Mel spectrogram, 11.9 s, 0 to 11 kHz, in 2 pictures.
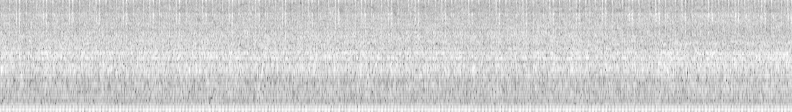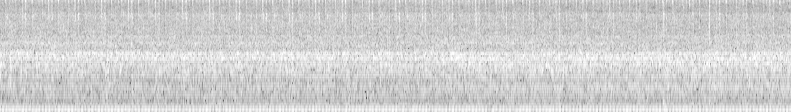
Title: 2012 CTS-V Ticking/Knocking Sound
